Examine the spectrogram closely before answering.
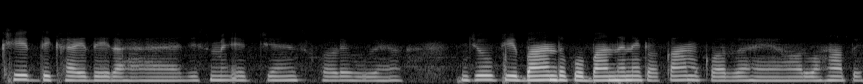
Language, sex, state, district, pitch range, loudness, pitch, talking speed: Hindi, female, Bihar, Gopalganj, 180-195 Hz, -23 LUFS, 190 Hz, 175 wpm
